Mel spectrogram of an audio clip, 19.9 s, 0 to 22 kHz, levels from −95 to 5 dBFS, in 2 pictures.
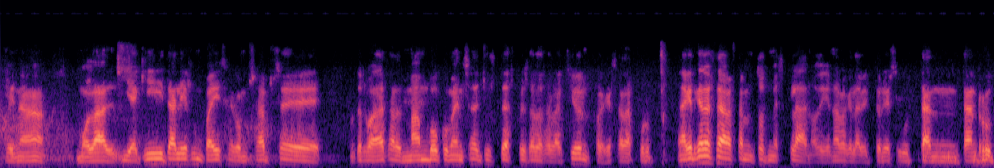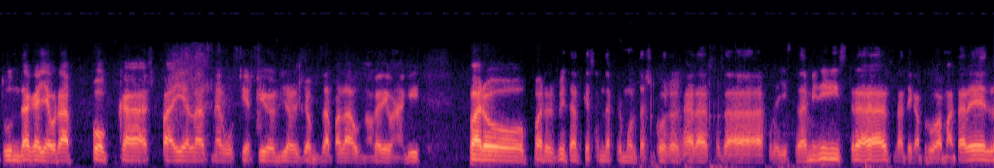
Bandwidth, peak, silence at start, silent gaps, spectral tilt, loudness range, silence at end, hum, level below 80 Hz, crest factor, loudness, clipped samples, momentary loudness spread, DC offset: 7.2 kHz; -2 dBFS; 0 s; none; -6 dB/octave; 5 LU; 0 s; none; -64 dBFS; 24 dB; -24 LUFS; under 0.1%; 13 LU; under 0.1%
